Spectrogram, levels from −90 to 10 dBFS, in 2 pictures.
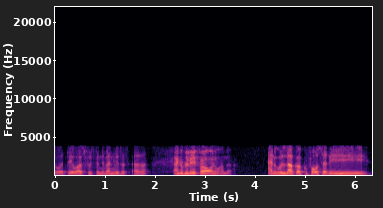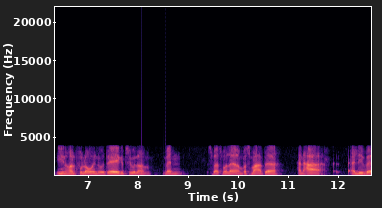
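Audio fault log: throughout: GSM full-rate codec. The speech has the buzzy, gravelly roughness of the original GSM coder, plainly audible. The coder rebuilds the voice from a vocal-tract filter excited by a sparse, regularly spaced pulse train, so fine detail in the excitation is lost and replaced by a coarse, rasping texture. The band sits at roughly 150 Hz to 3.7 kHz with nothing above 3.8 kHz, which fits a 13 kbps full-rate stream on a narrowband line.
8.07–8.56 s: processor overload crackle. Just after "jeg ikke i tvivl", a half-second burst of gritty tearing rides over the speech, then stops. The processor repeatedly failed to deliver audio buffers on time, and each miss was filled by replaying a stale fragment whose hard edges click against the live signal. The spacing of the clicks points to buffers of about 5 ms, with several consecutive deadlines missed before the load cleared.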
